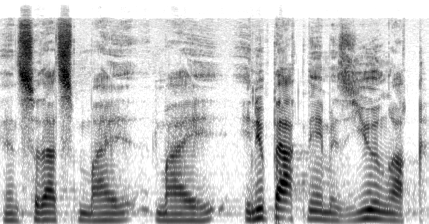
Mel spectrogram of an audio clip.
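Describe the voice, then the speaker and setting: A man from Alaska, presenting at a workshop in a relaxed, conversational way as he introduces himself. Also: medium pitch, a little slow, in a large hall. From Unalakleet, Alaska, United States. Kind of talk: moderating and self-introduction.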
